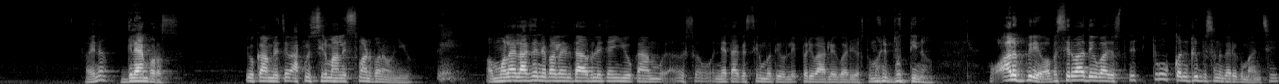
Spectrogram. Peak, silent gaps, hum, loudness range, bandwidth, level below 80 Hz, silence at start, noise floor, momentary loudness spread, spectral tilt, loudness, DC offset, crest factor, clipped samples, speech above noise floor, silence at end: 0 dBFS; none; none; 6 LU; 15.5 kHz; -60 dBFS; 0.85 s; -59 dBFS; 18 LU; -6.5 dB/octave; -21 LUFS; under 0.1%; 22 dB; under 0.1%; 39 dB; 0 s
